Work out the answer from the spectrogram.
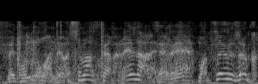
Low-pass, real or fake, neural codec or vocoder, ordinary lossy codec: none; fake; codec, 16 kHz, 4.8 kbps, FACodec; none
